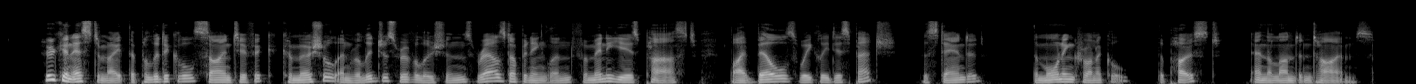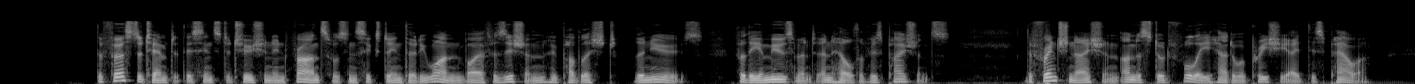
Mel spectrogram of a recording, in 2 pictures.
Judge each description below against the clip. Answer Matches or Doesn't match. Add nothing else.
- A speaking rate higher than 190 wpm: Doesn't match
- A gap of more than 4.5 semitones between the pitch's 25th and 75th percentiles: Doesn't match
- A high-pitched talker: Doesn't match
